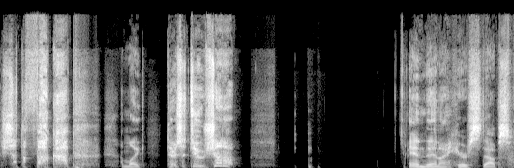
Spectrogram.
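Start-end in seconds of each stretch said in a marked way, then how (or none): 0.0-0.8 hissed warning with no voice; urgent whisper. Retold or imitated. Soldier hushing his team as an enemy walks by, whispered. 1.7-2.4 much higher, strained hushed urgency; tense warning. Retold or imitated. Soldier warning teammates of an enemy outside, high and tense.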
